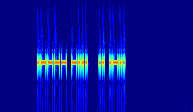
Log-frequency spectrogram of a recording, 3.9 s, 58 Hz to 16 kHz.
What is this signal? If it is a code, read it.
Morse code, heard as a keyed tone, about 36 wpm, 700 Hz. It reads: 1B IL
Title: Field Day Exchanges Encore - 35wpm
